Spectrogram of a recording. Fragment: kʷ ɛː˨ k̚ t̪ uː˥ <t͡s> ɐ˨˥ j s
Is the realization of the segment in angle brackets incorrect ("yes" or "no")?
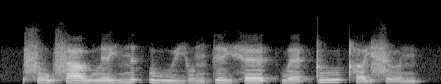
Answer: yes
